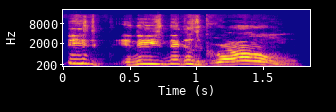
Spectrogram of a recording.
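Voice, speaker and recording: A man's voice: sits high, big pitch swings, slow pace, a little mellow, slightly rough. A man chatting loosely and rambling, laughing between lines. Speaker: podcast co-host. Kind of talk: casual chat.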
